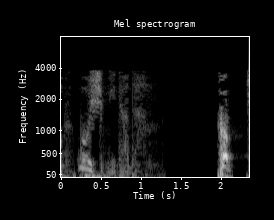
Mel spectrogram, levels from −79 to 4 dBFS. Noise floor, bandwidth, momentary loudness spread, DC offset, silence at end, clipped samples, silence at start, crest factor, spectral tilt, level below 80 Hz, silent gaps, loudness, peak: -49 dBFS; 4 kHz; 25 LU; under 0.1%; 0.2 s; under 0.1%; 0 s; 22 dB; -10.5 dB/octave; -44 dBFS; 1.34-1.94 s; -23 LUFS; -4 dBFS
